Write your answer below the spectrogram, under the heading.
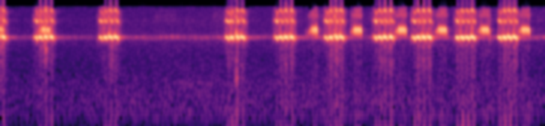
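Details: Cricket heard up close giving a few spaced high chirps, then a quicker string of pulses at about three to four per second; silent background.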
